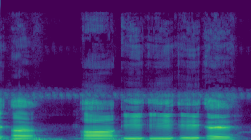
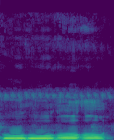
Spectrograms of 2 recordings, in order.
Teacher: तो आप इनको कह के देखेंगे तो आपका मुंह गोल हो जाएगा तो इन्हें कहते हैं वृत्त मुखी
